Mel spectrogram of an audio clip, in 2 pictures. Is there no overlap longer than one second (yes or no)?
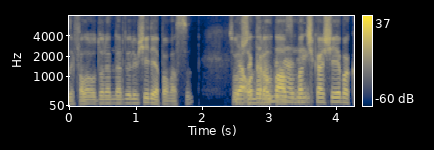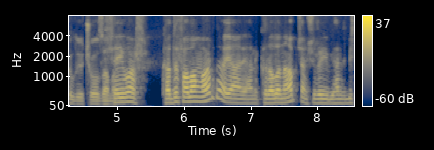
no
